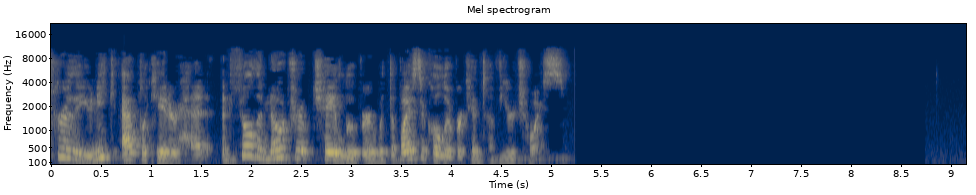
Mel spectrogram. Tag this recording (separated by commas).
Speech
